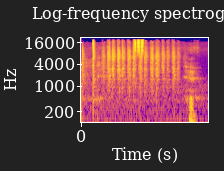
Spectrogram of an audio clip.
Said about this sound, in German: Herr Schramm reibt die Münze am Zigarettenautomaten.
